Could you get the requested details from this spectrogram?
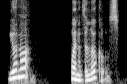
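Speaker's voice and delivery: under the breath. Voicing a character who looks at a stranger and speaks: speaking quieter. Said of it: "quieter this time".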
